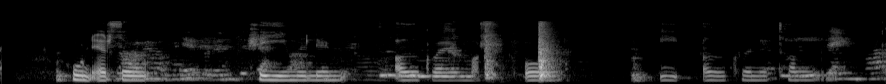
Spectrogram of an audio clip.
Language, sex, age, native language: Icelandic, female, 60-69, Icelandic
